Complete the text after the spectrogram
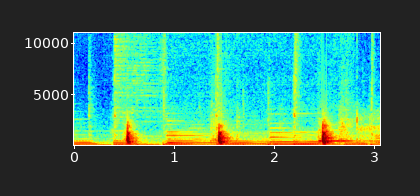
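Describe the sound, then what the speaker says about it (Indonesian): Knife chopping tempeh into small pieces on a cutting board: three sharp, distinct chops about a second apart, close and clear over a quiet kitchen background with a faint tonal hum. "Saya potong-potong semuanya sampai tempenya ini habis ya."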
